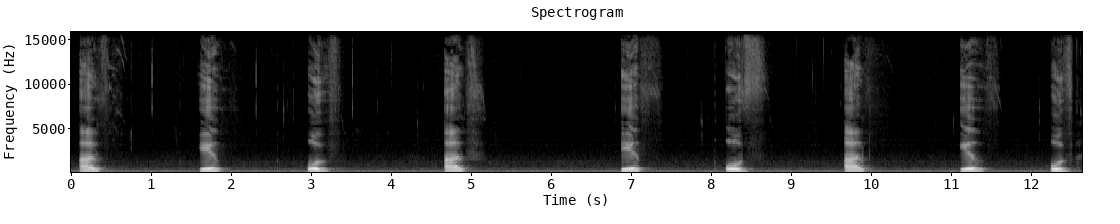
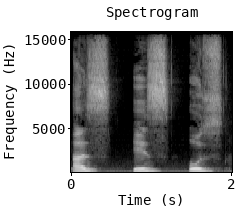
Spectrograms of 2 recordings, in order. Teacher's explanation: سامنے کے جو دو دانت ہیں ان کے کنارے پہ زبان رکھیں گے تو یہ ادا ہوگا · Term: ذال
